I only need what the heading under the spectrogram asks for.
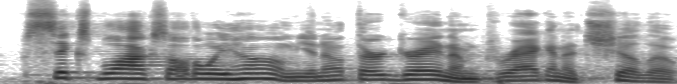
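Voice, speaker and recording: With a Texan accent, a man talks at a fairly high pitch, his voice making very wide pitch swings. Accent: Texan US Southern. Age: 60s. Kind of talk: talk to a live audience. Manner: conversational, joking, interactive.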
